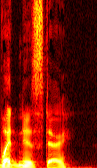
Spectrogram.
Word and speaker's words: Wednesday: Also, I decided I'm going to start pronouncing a hard D in Wednesday.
